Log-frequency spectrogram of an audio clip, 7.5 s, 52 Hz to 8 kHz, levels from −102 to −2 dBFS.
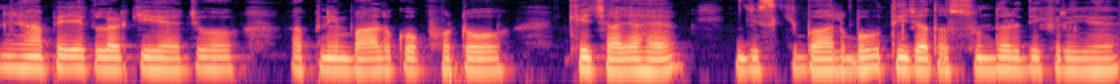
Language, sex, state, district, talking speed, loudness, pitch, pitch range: Hindi, male, Chhattisgarh, Kabirdham, 170 wpm, -18 LUFS, 125 Hz, 120-130 Hz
